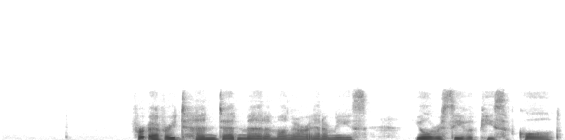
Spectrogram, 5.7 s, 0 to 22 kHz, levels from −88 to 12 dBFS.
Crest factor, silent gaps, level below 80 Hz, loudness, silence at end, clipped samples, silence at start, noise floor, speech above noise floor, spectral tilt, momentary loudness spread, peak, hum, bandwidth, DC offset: 22 dB; none; -68 dBFS; -24 LUFS; 0.15 s; under 0.1%; 1.35 s; -82 dBFS; 59 dB; -8 dB/octave; 13 LU; -4 dBFS; none; 8 kHz; under 0.1%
